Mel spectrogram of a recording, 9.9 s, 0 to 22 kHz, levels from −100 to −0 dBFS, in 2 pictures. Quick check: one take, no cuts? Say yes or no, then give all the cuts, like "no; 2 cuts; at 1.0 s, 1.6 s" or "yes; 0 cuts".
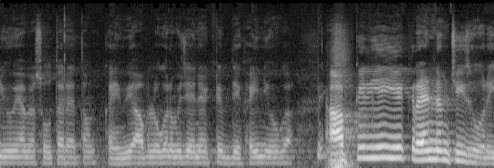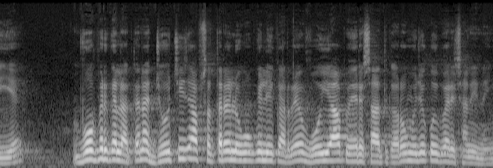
no; 1 cut; at 3.2 s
